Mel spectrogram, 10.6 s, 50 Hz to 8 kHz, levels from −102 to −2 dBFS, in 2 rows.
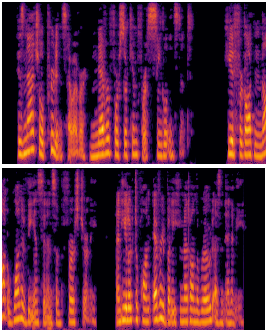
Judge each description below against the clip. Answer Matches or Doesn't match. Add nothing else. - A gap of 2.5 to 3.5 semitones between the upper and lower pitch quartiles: Matches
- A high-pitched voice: Matches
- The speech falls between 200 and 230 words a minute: Matches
